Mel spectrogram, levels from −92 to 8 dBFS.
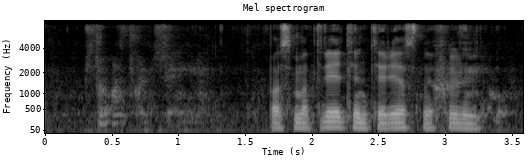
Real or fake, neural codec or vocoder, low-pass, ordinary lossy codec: fake; codec, 16 kHz, 4.8 kbps, FACodec; 7.2 kHz; none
